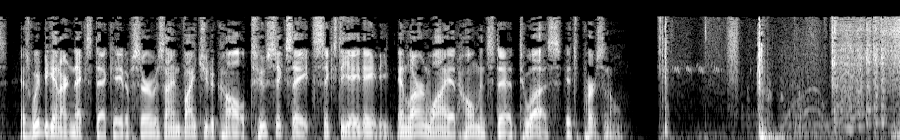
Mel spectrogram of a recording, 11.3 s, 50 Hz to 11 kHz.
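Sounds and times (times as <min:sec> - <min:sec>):
speech: 0:00.2 - 0:08.4
car engine cranking, catching and settling into a rumbling idle: 0:09.5 - 0:11.2.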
